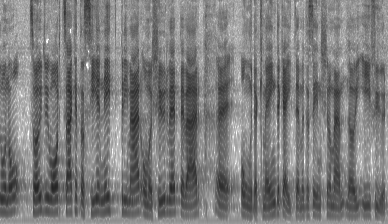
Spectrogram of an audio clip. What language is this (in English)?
Swiss German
